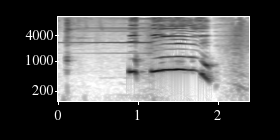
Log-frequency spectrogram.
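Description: A loud, high-pitched yell held for about a second, its pitch arching and then dropping off at the end, just after a shorter cry.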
